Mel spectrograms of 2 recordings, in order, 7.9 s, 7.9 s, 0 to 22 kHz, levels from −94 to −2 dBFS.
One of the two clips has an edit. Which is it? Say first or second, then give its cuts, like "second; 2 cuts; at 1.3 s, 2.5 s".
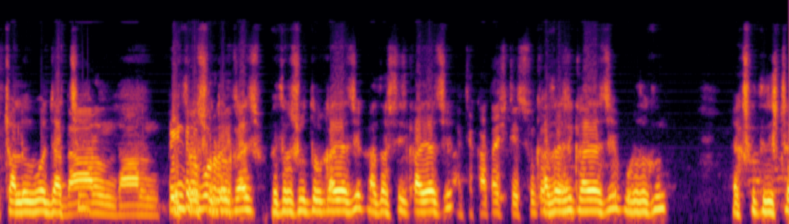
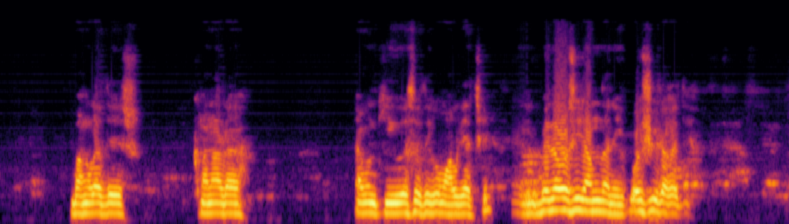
second; 1 cut; at 5.2 s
